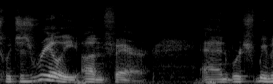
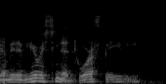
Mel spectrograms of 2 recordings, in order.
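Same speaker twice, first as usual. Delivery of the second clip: lowered hushed voice, much quieter; 4 semitones lower, 9 dB quieter than usual. Retelling how a man looked both ways before asking; imitating him lowering his voice. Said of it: "he get lowers his voice".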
